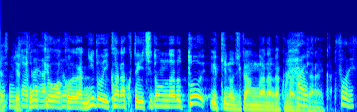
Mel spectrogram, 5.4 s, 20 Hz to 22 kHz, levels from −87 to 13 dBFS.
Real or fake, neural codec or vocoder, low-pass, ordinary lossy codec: fake; codec, 16 kHz, 8 kbps, FreqCodec, smaller model; none; none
